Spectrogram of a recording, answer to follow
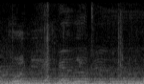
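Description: Road traffic crossing an intersection, a city bus among the cars, heard as a steady low rumble.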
